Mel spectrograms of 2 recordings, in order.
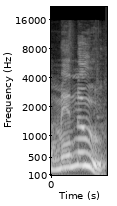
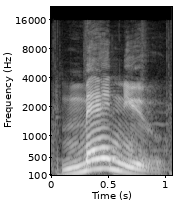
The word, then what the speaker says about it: menu: é a mesma escrita, só que não fala menu, você fala menu, menu. Esse U tem som de you mesmo, menu.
